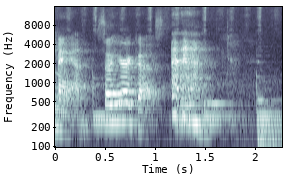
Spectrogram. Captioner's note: ahem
